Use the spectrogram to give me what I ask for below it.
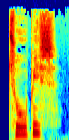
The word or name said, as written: tobis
